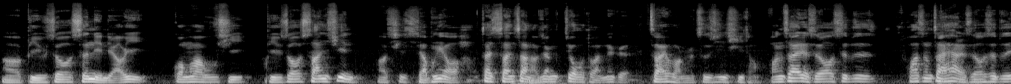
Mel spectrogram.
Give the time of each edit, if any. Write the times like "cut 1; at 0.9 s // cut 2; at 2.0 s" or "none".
cut 1; at 2.7 s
